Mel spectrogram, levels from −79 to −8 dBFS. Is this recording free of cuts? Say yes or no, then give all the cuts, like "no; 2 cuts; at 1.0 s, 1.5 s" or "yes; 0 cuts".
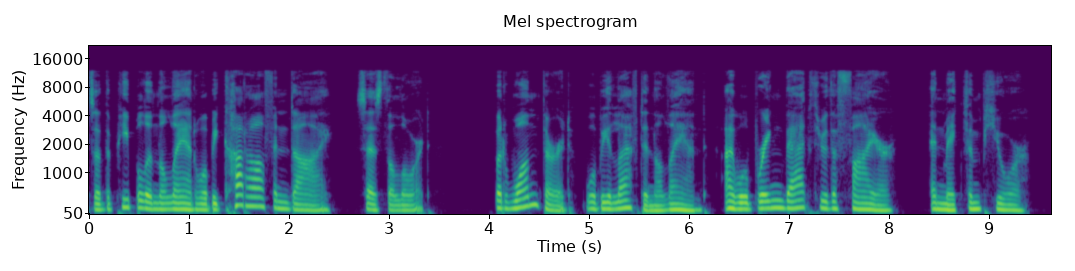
no; 2 cuts; at 6.3 s, 7.2 s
